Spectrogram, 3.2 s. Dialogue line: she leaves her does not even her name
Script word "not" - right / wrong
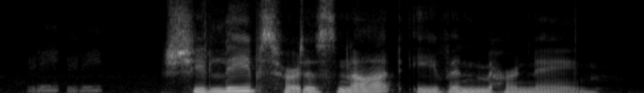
right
